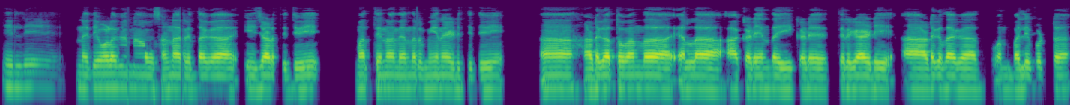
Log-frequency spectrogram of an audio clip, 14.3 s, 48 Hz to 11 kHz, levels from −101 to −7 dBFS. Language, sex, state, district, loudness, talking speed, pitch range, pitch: Kannada, male, Karnataka, Bijapur, -24 LUFS, 100 wpm, 110-115 Hz, 115 Hz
